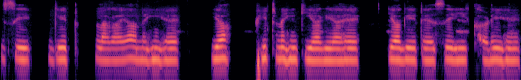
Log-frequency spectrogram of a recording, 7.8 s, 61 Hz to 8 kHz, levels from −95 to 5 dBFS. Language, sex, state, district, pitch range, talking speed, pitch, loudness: Hindi, female, Bihar, Jamui, 210-225 Hz, 130 wpm, 215 Hz, -29 LUFS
